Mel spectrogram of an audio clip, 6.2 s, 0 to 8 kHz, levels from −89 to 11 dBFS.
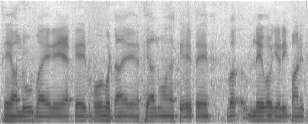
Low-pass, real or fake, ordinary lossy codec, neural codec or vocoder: none; fake; none; codec, 16 kHz, 2 kbps, X-Codec, HuBERT features, trained on balanced general audio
